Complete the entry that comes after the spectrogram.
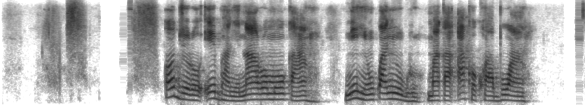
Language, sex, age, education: Igbo, female, 15-29, tertiary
